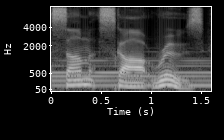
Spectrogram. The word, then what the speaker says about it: samskara: They're called samskaras, that's pronounced sam-ska-rus, and they're basically these deep emotional impressions stored way down in your chitta.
